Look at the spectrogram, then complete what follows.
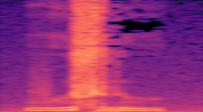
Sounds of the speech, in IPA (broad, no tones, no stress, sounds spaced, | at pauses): β ɯ s r ɯ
